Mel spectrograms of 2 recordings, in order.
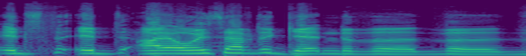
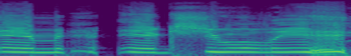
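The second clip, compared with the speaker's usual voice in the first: high, loud, total nerd witch voice; 8 semitones higher, 5 dB louder than usual. Speaker shows their impression of the witch: nerdy witch impression. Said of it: "my impression of the witch is she's just a nerd".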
